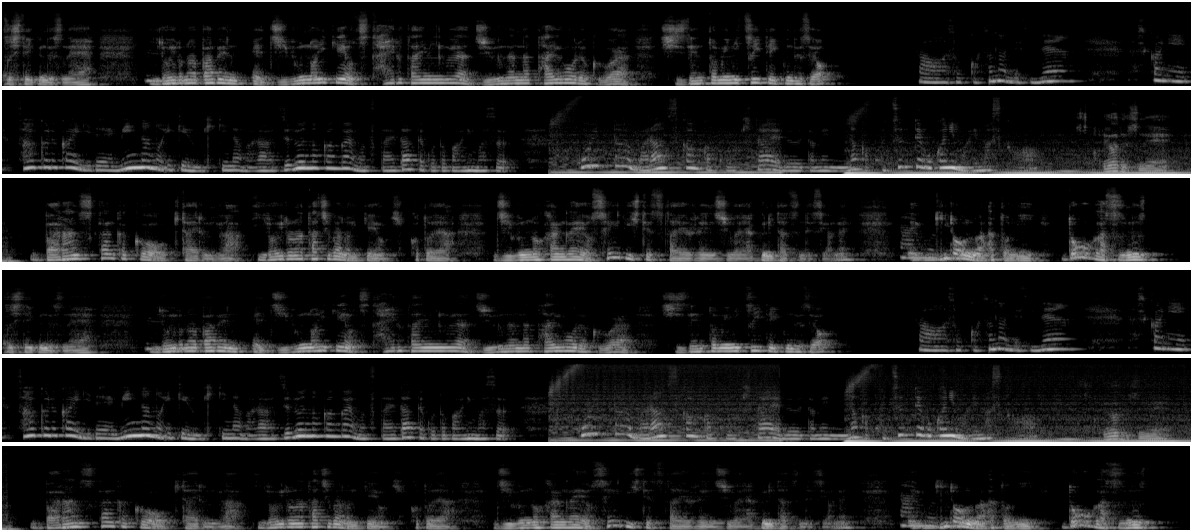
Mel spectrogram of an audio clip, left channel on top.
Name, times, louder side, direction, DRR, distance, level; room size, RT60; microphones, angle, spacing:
voice 1, 0.0-8.2 22.9-23.6 24.1-34.1 34.4-35.2, equal, 40° left, 0.9 m, -31 dB
voice 2, 1.4-1.9 9.2-17.3 17.6-22.2 32.8-33.4, equal, 5° right, 0.8 m, -31 dB
sound 1, 17.4-19.7 20.3-23.8, right 1 dB, 60° right, 1.4 m, -31 dB
8.3 x 4.8 x 5.4 m
head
